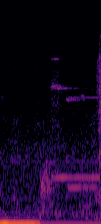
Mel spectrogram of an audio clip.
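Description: Near silence, with a faint electronic chime in the second half: two steady notes, the second a step lower than the first.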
